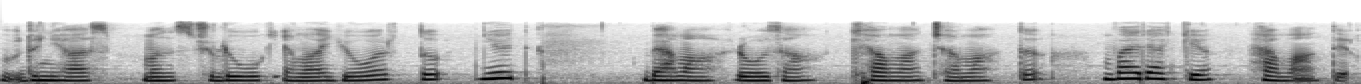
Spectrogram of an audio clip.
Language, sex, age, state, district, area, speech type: Kashmiri, female, 45-60, Jammu and Kashmir, Budgam, rural, spontaneous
